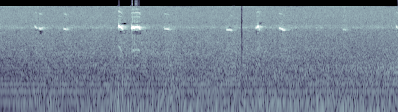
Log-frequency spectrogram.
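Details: Common kingfisher calling: short, thin, high-pitched whistled notes scattered through the clip, with a louder double note near the middle, over a faint steady hum.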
